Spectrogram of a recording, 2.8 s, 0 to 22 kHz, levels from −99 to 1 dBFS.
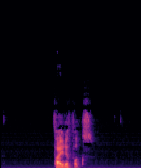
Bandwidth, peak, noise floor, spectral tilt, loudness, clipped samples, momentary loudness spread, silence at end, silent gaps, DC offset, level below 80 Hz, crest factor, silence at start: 8 kHz; -10 dBFS; -78 dBFS; -4.5 dB/octave; -28 LUFS; under 0.1%; 20 LU; 1 s; none; under 0.1%; -78 dBFS; 24 dB; 1.1 s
